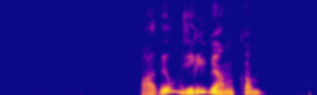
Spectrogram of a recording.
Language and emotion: Russian, positive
